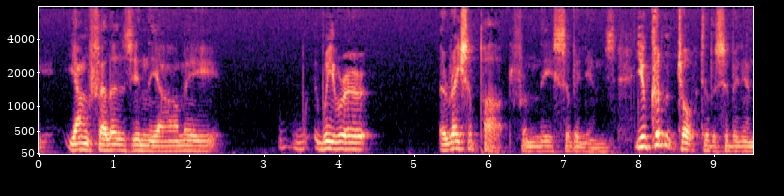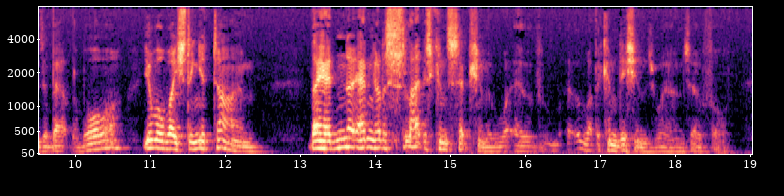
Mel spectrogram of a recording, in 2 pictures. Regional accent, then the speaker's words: Woolwich, London, United Kingdom; Well, my hometown was Woolwich.

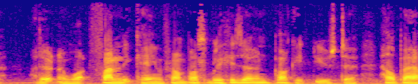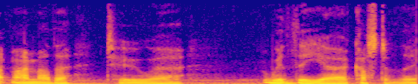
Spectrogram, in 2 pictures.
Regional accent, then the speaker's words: Rugby, West Midlands, United Kingdom; born there; Oh, I was born in Rugby in 1914.

